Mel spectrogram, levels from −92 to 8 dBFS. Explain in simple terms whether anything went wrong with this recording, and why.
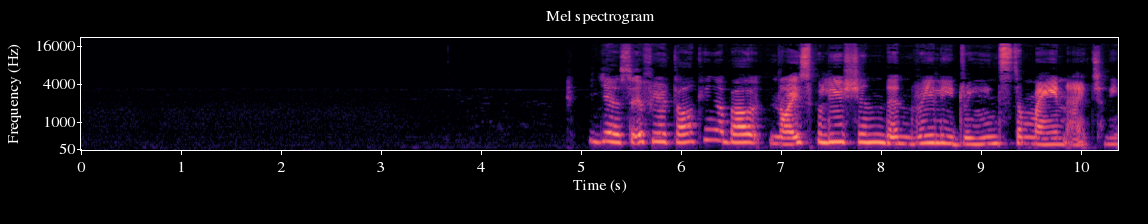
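Throughout the speech, one channel runs about 10 milliseconds behind the other, and combining them causes channel delay (comb filtering). Sound cancels at evenly spaced pitches starting near 50 Hz, leaving it hollow and phasey. Unlike room echo, nothing lingers afterward.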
